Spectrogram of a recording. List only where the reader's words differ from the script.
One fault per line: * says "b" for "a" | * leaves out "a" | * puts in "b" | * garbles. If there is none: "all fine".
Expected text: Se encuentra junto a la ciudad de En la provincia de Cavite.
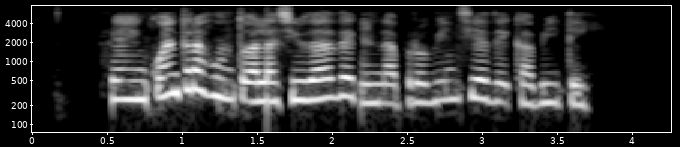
all fine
